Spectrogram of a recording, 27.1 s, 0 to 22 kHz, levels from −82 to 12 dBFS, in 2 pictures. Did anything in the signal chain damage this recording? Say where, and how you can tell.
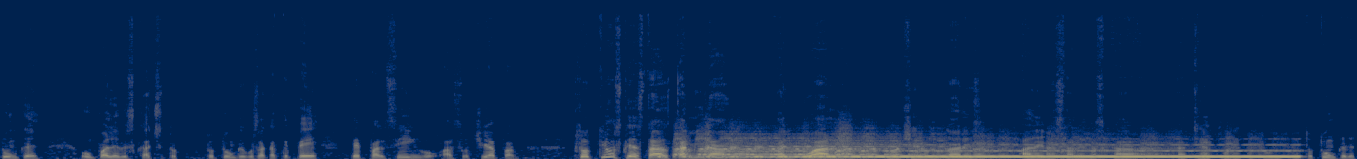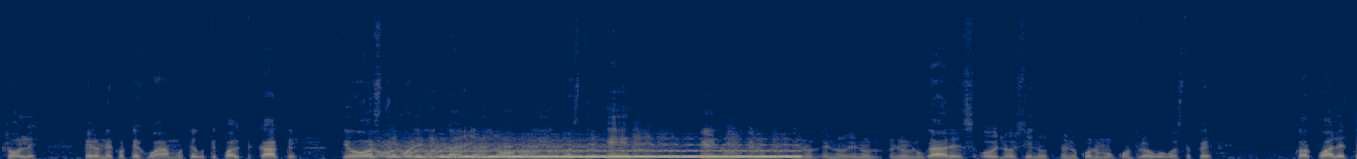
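Yes, two kinds of damage, both in call processing or the acoustic path around the call.

Overdone noise removal affects the whole clip. The pauses between phrases drop to near silence with small twinkling specks. That points to a noise suppressor set far too aggressively. It pulls individual frequency bands down or out whenever they sit near its noise estimate, so the softer parts of the speech are removed along with the background.

A feedback howl appears twice, from 6.58 to 13.17 s and again from 17.05 to 21.74 s. Each time a tone near 400 Hz builds up, pulsing roughly five times a second, and peaks at about 8 dB above the speech. This is an acoustic loop, with two devices on the same call in one room. Each pass through microphone, call, and loudspeaker adds level, and the loop settles on the frequency it favours. 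The pulse rate follows a loop delay of around 200 ms.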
